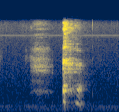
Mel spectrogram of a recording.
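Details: Single short cough with a quick second burst after a breath in, in a quiet room.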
